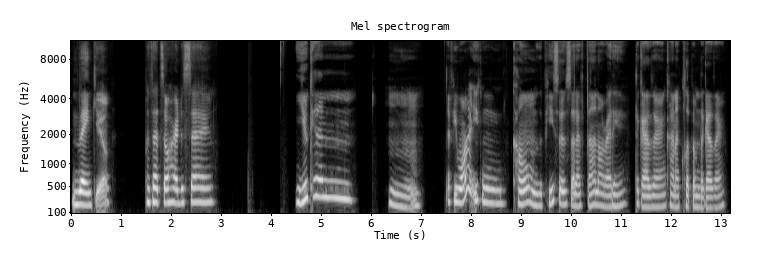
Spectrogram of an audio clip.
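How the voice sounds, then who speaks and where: Woman playing a chatty young girlfriend, playful and sweet, light fry in the voice, easy mid-range pitch. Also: slow pace, pauses often, a little mellow. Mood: tender. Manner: chatty, casual, with filler "like" and giggles. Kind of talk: ASMR roleplay.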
